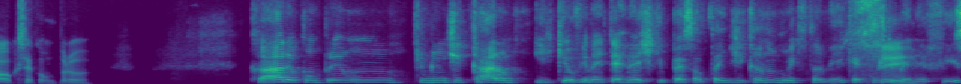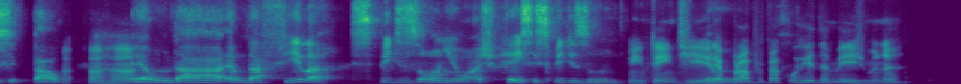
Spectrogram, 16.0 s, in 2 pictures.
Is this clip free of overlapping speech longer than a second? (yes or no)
yes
